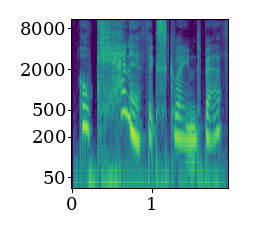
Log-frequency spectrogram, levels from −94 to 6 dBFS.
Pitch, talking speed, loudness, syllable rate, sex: 240 Hz, 125 wpm, -18 LUFS, 5.6 syllables/s, female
